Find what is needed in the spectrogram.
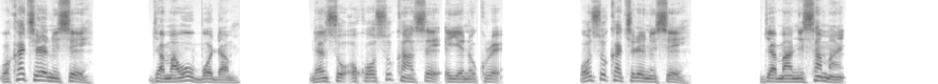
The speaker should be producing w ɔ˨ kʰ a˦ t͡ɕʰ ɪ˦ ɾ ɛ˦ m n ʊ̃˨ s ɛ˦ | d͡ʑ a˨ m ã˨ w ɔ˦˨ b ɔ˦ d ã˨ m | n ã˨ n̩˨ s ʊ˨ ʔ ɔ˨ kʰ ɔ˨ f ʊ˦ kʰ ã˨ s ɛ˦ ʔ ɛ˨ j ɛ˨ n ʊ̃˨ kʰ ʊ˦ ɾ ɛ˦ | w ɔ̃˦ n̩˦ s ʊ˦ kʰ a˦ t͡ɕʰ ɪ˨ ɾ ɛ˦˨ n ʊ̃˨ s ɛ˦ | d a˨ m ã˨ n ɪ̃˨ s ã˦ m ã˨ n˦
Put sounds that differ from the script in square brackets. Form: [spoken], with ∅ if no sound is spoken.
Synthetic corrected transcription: w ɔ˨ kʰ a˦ t͡ɕʰ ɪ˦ ɾ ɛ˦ [∅] n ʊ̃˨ s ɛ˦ | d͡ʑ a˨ m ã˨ w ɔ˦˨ b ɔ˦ d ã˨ m | n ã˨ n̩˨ s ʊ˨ ʔ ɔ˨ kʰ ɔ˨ [s] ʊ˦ kʰ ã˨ s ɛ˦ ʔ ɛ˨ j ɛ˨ n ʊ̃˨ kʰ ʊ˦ ɾ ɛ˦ | w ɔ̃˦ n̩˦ s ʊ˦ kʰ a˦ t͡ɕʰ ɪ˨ ɾ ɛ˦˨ n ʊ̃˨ s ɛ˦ | [d͡ʑ] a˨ m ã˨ n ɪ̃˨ s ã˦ m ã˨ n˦

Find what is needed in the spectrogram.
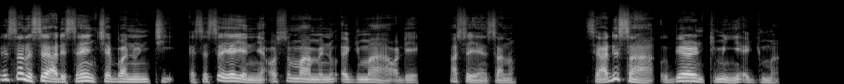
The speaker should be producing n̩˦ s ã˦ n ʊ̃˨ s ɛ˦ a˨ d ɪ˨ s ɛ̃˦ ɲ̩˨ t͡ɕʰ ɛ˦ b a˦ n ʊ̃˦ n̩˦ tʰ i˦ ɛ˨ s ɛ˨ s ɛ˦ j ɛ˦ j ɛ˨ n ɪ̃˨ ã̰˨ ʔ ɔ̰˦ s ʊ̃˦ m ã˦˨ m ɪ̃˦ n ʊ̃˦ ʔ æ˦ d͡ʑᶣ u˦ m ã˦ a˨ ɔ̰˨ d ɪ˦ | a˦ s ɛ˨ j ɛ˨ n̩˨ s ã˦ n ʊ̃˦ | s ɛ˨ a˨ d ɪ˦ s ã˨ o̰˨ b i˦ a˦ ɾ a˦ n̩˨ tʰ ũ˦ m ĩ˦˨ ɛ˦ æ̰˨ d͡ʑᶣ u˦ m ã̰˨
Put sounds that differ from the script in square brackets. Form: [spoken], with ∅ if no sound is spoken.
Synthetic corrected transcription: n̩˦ s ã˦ n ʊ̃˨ s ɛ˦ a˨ d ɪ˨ s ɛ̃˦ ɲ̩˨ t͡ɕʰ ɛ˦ b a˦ n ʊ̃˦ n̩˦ tʰ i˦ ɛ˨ s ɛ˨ s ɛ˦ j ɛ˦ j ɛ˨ n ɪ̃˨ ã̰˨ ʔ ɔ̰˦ s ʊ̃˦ m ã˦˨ m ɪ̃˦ n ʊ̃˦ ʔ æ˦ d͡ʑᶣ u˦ m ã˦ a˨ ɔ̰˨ d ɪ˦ | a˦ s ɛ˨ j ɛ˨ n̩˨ s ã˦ n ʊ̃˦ | s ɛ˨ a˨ d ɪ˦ s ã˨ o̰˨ b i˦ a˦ ɾ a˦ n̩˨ tʰ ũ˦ m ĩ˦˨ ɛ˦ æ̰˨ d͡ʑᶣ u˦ m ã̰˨

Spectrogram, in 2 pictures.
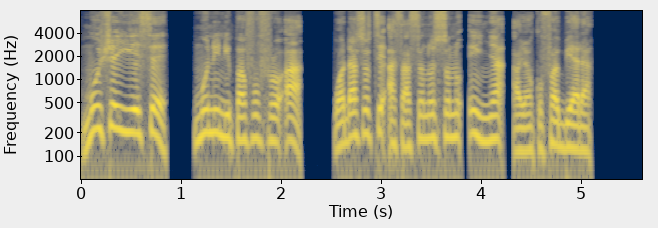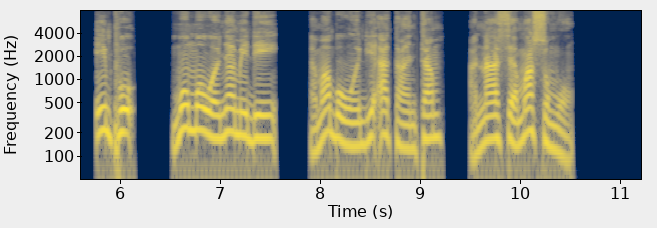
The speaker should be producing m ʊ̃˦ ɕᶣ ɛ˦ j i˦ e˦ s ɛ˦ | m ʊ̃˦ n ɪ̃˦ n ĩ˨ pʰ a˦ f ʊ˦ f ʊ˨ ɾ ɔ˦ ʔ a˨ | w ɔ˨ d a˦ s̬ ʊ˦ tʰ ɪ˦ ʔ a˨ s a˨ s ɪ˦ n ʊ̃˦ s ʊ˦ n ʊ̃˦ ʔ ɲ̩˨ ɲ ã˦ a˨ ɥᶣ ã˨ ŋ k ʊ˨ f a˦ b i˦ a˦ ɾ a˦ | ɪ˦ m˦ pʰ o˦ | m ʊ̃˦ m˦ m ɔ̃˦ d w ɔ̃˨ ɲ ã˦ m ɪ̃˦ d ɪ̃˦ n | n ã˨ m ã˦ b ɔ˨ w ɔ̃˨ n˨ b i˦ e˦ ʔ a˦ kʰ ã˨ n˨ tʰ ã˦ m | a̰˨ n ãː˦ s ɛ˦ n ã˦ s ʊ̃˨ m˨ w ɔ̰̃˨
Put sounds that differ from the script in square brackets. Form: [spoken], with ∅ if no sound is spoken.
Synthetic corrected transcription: m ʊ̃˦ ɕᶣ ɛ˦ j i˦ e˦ s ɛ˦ | m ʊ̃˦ n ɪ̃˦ n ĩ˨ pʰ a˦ f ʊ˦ f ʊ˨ ɾ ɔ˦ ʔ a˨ | w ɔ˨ d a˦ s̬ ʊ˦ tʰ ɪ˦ ʔ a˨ s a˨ s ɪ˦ n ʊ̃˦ s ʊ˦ n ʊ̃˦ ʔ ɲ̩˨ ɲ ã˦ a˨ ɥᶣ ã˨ ŋ k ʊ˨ f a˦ b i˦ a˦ ɾ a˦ | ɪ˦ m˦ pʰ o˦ | m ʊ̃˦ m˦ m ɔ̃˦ [∅] w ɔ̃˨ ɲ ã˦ m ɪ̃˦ d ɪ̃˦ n | n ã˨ m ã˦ b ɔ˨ w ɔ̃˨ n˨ [d] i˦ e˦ ʔ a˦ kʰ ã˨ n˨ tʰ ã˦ m | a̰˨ n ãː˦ s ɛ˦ [m] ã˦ s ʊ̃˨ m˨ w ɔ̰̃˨

